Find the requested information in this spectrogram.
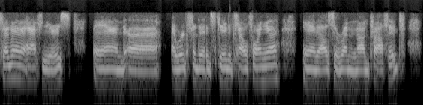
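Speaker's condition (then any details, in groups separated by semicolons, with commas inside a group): Spinal muscular atrophy type 2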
